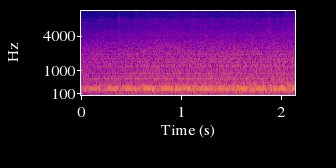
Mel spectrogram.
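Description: A steady background hum: one constant low tone under an even hiss.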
